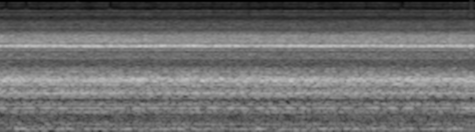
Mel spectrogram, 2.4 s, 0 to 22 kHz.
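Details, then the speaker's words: Worn blower motor running on second (medium) speed, with rust coming out of the bottom. Steady loud rushing roar with a thin high whine, drawing about 80 amps versus about 40 amps for the new replacement. Loud blower motor. "I can already tell we have a bad broiler motor look at the I get the rust coming out the bottom here let's check out my current amp [Music] speed I'm sure you can hear the blower motor how loud it is"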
